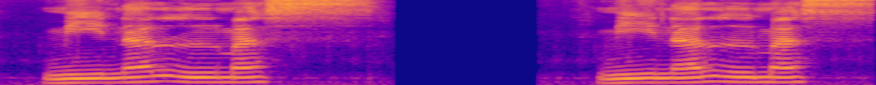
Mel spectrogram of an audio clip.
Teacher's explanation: Sin ini sifatnya juga Hamas ada anginnya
